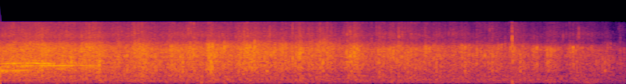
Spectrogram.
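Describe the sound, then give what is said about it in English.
Sustained audience applause, a dense wash of clapping that stays loud and steady for several seconds before gradually thinning out, with no voices rising above it. “Can we give him a wonderful round of applause?”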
